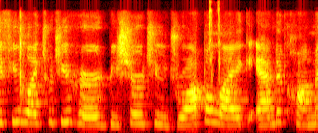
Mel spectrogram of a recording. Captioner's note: mouse clicking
